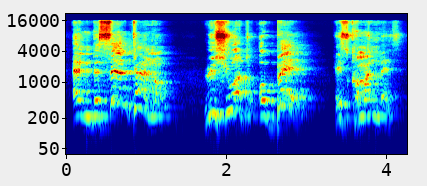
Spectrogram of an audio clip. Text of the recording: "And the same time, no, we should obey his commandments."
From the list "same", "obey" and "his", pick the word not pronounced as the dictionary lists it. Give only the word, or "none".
his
